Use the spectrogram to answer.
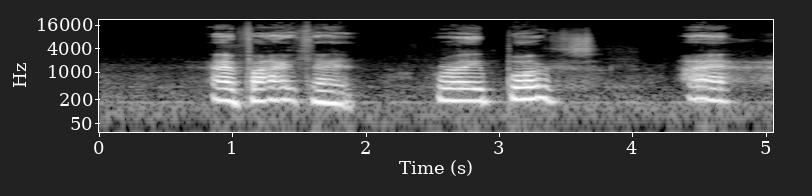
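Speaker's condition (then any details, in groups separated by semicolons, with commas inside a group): ALS; onset in hands; onset about 7 years ago, body failing, still speaks; voice lost timbre, losing use of voice and hands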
